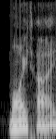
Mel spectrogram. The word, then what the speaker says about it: Muay Thai: Muay Thai? – Yeah.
